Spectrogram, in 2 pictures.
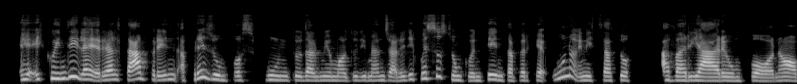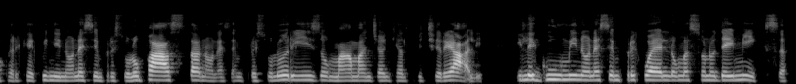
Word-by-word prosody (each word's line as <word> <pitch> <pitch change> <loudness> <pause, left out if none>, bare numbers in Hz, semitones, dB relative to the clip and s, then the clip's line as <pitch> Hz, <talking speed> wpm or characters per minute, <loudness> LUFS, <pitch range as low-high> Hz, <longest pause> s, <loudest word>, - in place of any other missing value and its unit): Eh, 230 +3 -1
e 240 - -4
quindi 280 +6 +3
lei 235 -3 +3
in - - +3
realtà 225 +6 +4
pren 215 -1 -3
ha - - -6
preso 270 -2 0
un 210 - -1
po' 195 +2 -7
spunto 195 -1 -5
dal 185 -1 -1
mio 190 0 -3
modo 180 +1 -4
di 190 0 -4
mangiare 185 -1 -4
e - - -2
di 230 - -4
questo 275 +8 -3
son 205 - -4
contenta 185 +2 -2
perché 185 +1 -5
1 345 - -1
ha - - -5
iniziato 190 0 -3 0.3
a 200 - +2
variare 185 -2 +3
un 175 -1 -5
po', 165 -2 -1
no, 175 0 +2
perché 170 0 -10
quindi 190 0 -3
non 180 +1 -5
è 195 - 0
sempre 180 -2 -7
solo 175 +3 -2
pasta, 200 0 +7
non 170 -4 -7
è 165 - -10
sempre 170 0 -13
solo 180 +5 -2
riso 200 -2 -2
ma 175 0 +1
mangia 180 -1 -4
anche 175 0 -8
altri 170 0 -14
cereali; 180 +1 +2 0.3
i 205 - -8
legumi 220 +1 +3
non 200 -1 0
è 200 - +1
sempre 210 0 -4
quello 200 -1 +3
ma 200 0 -3
sono 200 0 -5
dei 195 0 +2
mix, 195 -6 -5
195 Hz, 220 wpm, -22 LUFS, 180-205 Hz, 0.3 s, pasta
